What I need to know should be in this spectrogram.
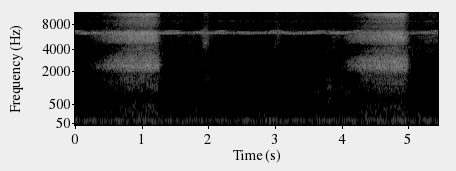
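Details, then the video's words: Snoring female Labrador Retriever: two hushed, rasping breaths roughly three and a half seconds apart, swelling and then cut off, in a still indoor setting with a faint steady high whine. "Cachorra roncando!"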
